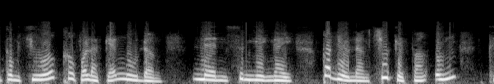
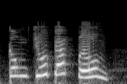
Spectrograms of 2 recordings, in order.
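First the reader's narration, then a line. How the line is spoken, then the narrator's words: Panicked loud shout. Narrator (Vietnamese): Hắn hốt hoảng thét to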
